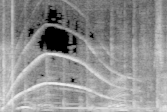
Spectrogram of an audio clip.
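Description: A high whistle that swoops up sharply and then glides slowly down in pitch over about a second and a half, over people talking and laughing.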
